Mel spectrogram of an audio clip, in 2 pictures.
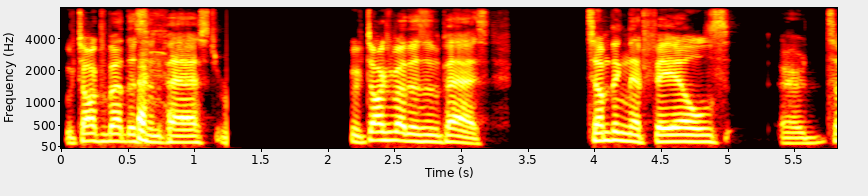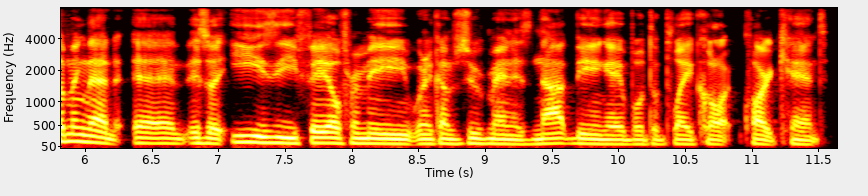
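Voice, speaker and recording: Podcast co-host, young man, lively and laughing, mid-pitch, dry close sound. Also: fairly quick, dry recording. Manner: animated, laughs often, swears casually. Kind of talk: casual chat.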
